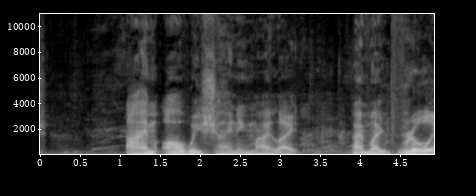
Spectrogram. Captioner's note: some laughter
